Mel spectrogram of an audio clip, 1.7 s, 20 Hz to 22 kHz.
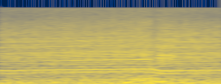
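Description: Formula 1 car engine from 2006 in rFactor at Imola, boost turned up down the straight: a steady high-pitched racing engine drone holding one tone, loud and continuous, dipping slightly near the end.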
